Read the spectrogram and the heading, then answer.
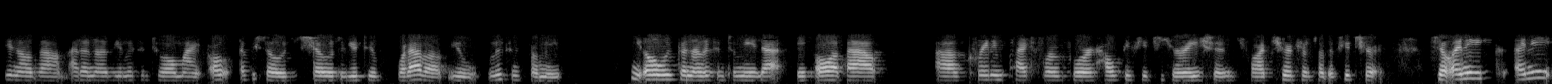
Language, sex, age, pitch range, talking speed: English, female, 30-49, 185-210 Hz, 180 wpm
